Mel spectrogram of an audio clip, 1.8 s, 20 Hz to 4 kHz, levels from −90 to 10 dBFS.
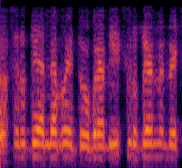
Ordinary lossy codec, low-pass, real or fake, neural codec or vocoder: none; 3.6 kHz; fake; codec, 32 kHz, 1.9 kbps, SNAC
